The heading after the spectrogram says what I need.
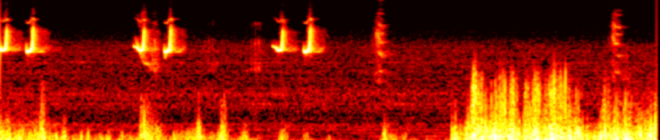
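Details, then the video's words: Female rain quail giving sharp, high paired notes, repeated about every second and a half, over low rustling and a burst of loud scraping noise. "Female rain quail calling, chingay ki madi narr ki awaz mein bol rhi hai"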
